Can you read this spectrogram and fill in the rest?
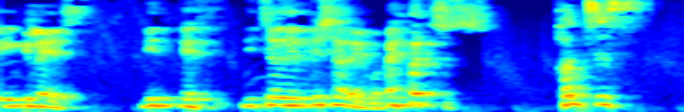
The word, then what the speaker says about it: Hodges: No sé si lo digo bien, ¿es Hodges o Hodges? ¿Cómo es? ¿Cómo sería? ¿Hodges? – Hodges. – Que te corrija. – Vale. – Hodges. Si lo dices deprisa, da igual.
